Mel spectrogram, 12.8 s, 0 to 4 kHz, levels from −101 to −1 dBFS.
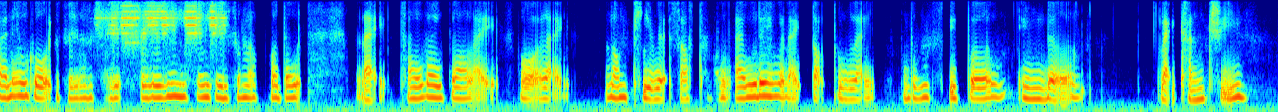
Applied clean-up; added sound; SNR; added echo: neural diffusion model UNIVERSE++.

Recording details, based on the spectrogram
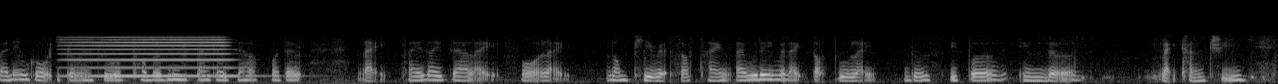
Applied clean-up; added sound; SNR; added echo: none; Bowed string instrument; 1 dB; none.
